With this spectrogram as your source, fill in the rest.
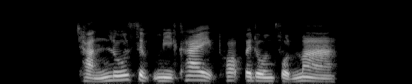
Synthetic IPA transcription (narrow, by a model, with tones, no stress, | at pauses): t͡ɕʰa˦˥nɾuː˦˥sɯ˨˩k̚miː˧kʰa˥˩jpʰɾɔ˦˥pa˧jdoː˧nfo˩˦nmaː˧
